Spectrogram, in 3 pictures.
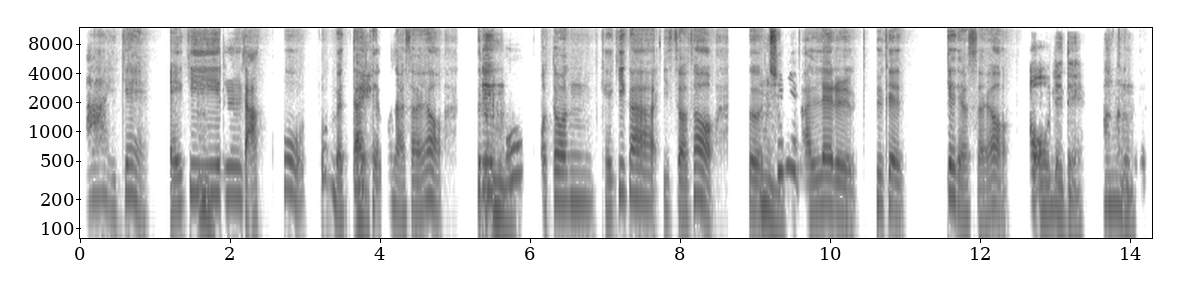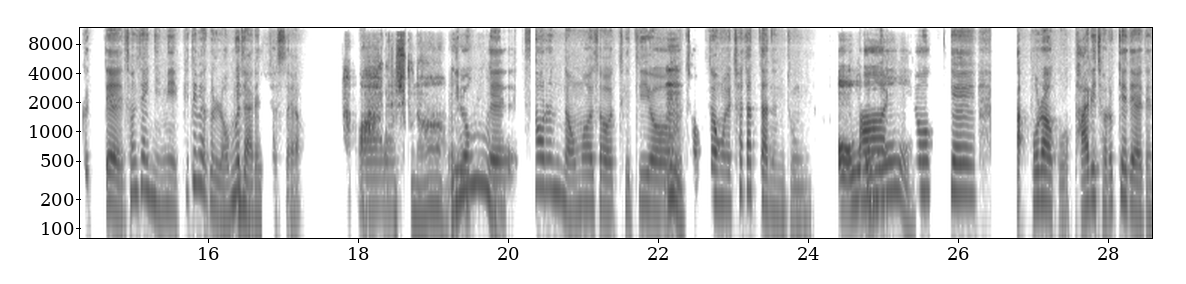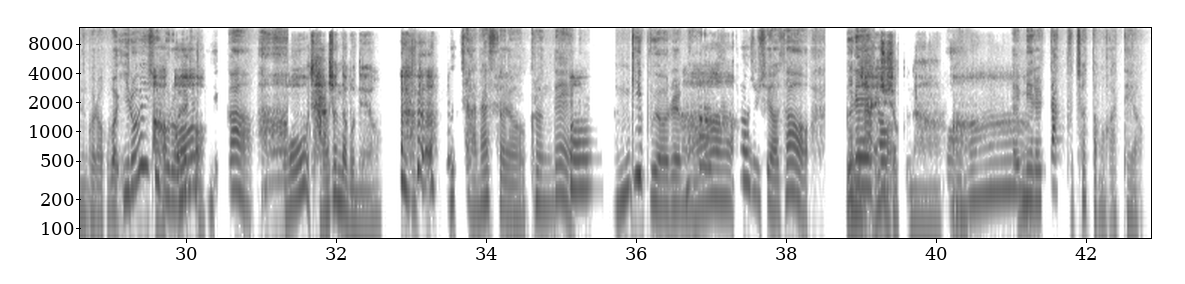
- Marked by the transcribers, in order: static; other background noise; distorted speech; gasp; laugh; drawn out: "아"
- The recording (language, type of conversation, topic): Korean, advice, 운동을 시작했는데도 동기부여가 계속 떨어지는 이유가 무엇인가요?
